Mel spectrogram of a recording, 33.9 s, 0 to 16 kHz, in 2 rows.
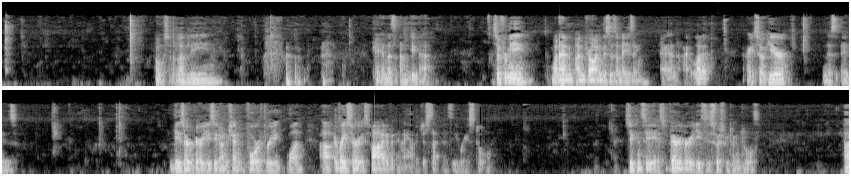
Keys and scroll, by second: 7.5 ctrl+z, 11.3 ctrl+z, 14.2 3, 23.5 5, 27.0 1.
